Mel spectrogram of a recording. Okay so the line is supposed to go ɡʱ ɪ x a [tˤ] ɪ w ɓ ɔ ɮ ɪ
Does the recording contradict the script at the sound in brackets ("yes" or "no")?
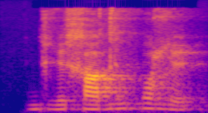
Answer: yes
